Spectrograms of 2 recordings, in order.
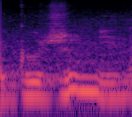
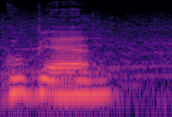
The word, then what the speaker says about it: Gugelmin: Oh yeah, Gujelmin. Oh no, Gugelmin.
